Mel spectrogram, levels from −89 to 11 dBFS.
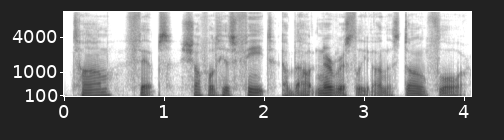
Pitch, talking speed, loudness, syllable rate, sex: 100 Hz, 160 wpm, -22 LUFS, 4.3 syllables/s, male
